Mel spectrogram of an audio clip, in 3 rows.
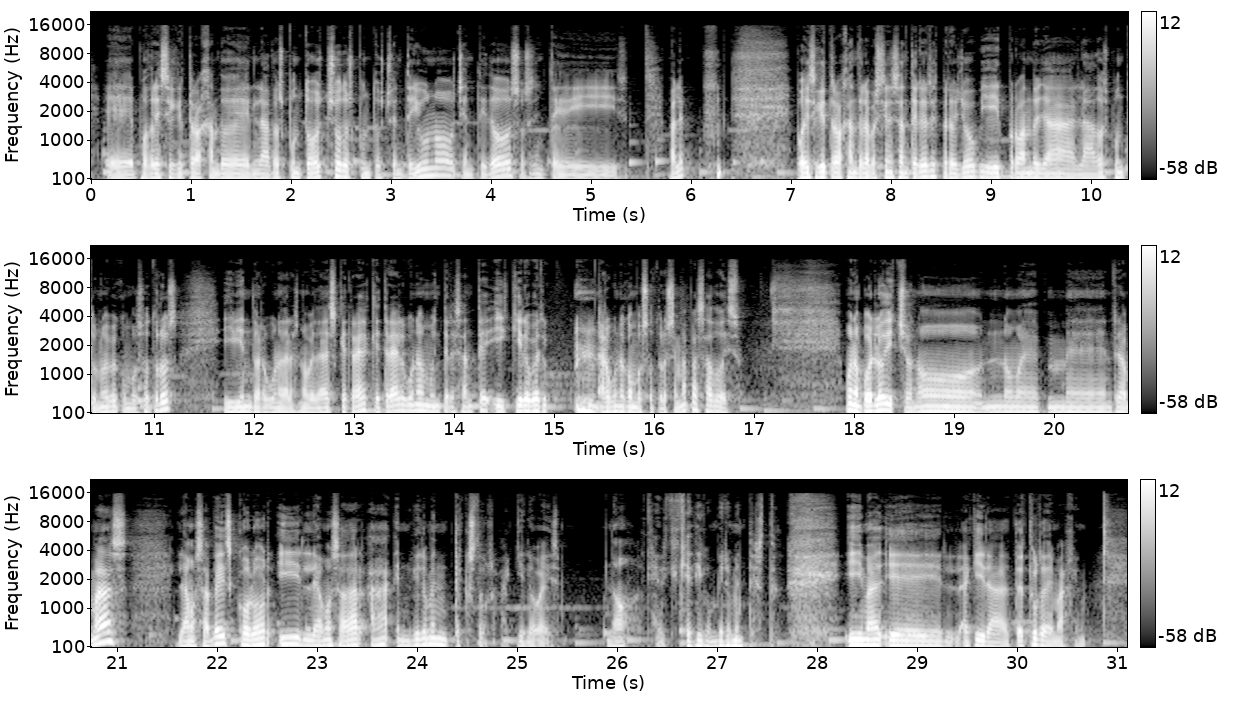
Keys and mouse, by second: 19.4 click, 19.9 click, 22.0 click.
